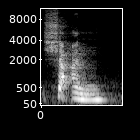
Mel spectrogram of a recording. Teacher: 2 زیر کی تنوین گر جائے گی، نون ساکن ہو جائے گی اور وقف میں ہلکی سی آواز آئے گی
